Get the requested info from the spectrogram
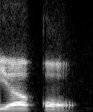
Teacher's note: Setelahnya ada hukum qalqalah sugro karena ada huruf qalqalah yaitu qaf berada di tengah kalimat. Kenapa disebut qalqalah sugro? Karena pantulannya kecil ya.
